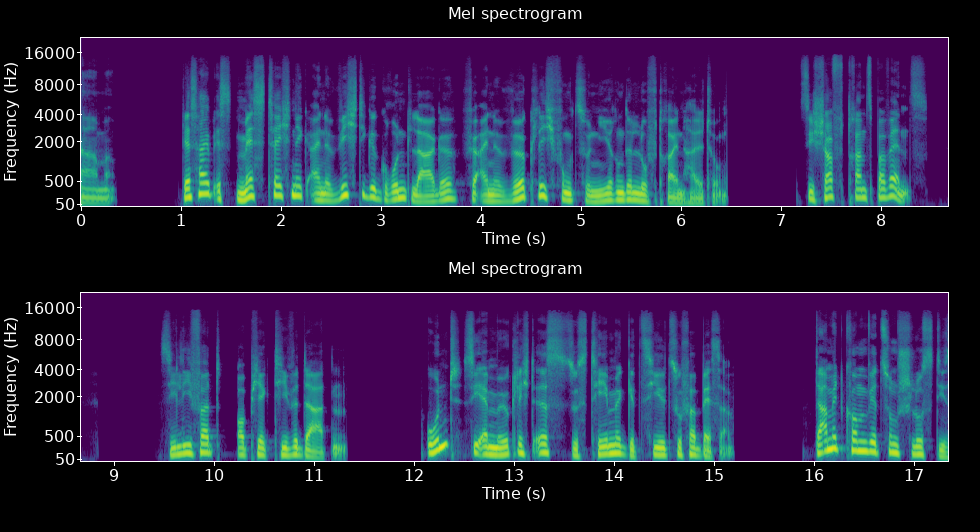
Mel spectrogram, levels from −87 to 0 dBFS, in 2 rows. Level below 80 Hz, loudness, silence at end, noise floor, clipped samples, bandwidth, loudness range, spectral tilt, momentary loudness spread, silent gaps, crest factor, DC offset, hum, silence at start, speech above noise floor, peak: -46 dBFS; -16 LUFS; 0 s; under -90 dBFS; under 0.1%; 14 kHz; 5 LU; -7 dB/octave; 10 LU; 0.36-0.93 s, 6.47-7.14 s, 8.84-9.40 s, 11.33-12.05 s, 15.21-15.87 s; 16 dB; under 0.1%; none; 0 s; over 75 dB; 0 dBFS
